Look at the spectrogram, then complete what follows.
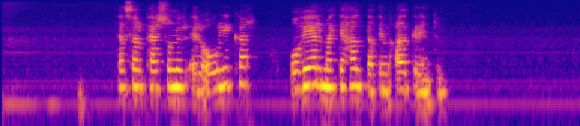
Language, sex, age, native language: Icelandic, female, 50-59, Icelandic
